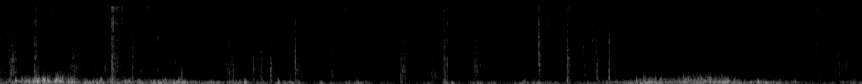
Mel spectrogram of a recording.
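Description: A landed rohu fish flapping on dry, hard ground, making a quick, irregular run of slaps and knocks. Low rumbling noise comes at the start and again near the end.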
